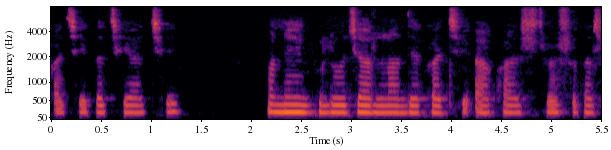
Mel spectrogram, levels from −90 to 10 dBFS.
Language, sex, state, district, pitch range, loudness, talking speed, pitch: Bengali, female, West Bengal, Malda, 185-195 Hz, -32 LUFS, 85 wpm, 190 Hz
